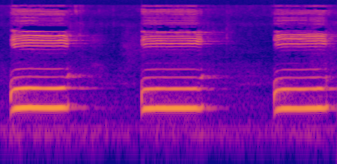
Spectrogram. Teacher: âm u dài thì mình phát giống âm u của tiếng Việt nhưng mình kéo dài ra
